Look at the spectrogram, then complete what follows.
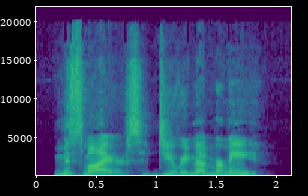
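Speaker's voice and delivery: put-on swaggering, cocky, full-of-himself tone. Retelling what the arresting cop said at the door: imitating a cocky cop. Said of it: "he's such a cocky, you know, ass that he's like".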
